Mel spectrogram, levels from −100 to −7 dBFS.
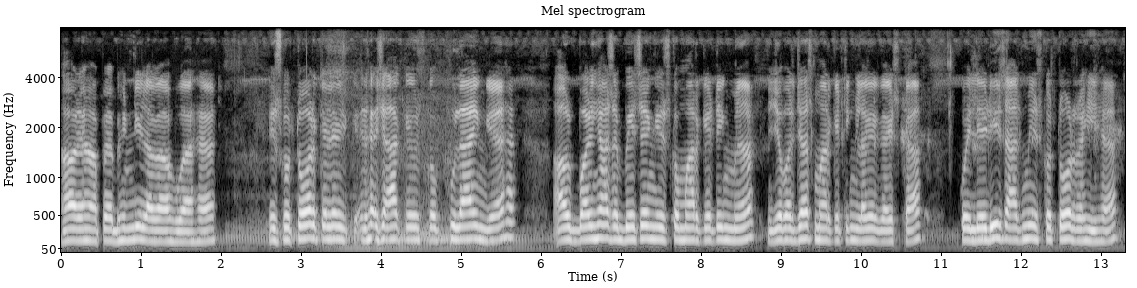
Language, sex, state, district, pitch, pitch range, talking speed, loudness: Hindi, male, Chhattisgarh, Sarguja, 165 Hz, 155-175 Hz, 155 wpm, -21 LUFS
